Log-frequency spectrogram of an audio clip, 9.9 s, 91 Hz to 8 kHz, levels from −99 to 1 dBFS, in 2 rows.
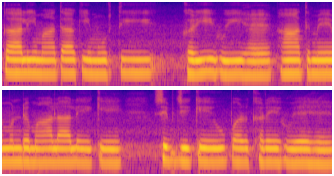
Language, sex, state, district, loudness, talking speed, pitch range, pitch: Hindi, female, Uttar Pradesh, Gorakhpur, -18 LUFS, 115 wpm, 180-185 Hz, 180 Hz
